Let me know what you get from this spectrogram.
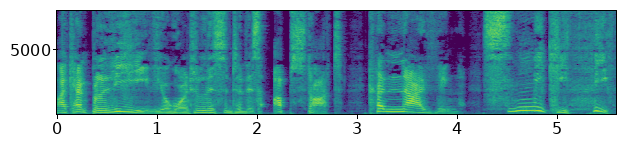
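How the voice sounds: Putting on a character voice, a man talks at a slow pace with a fairly high pitch, big pitch swings, a fairly bright tone and a slightly husky edge.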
